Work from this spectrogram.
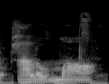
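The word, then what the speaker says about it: Pola-Mao: I want to, and I apologize if I'm saying it wrong, but it is Isaiah Palomal is how I believe it's pronounced.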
